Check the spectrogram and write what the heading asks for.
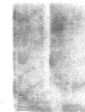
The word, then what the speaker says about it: culture: pronunciation of that word culture the pronunciation of this is the same as cup cup of coffee cup culture okay yeah that's one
